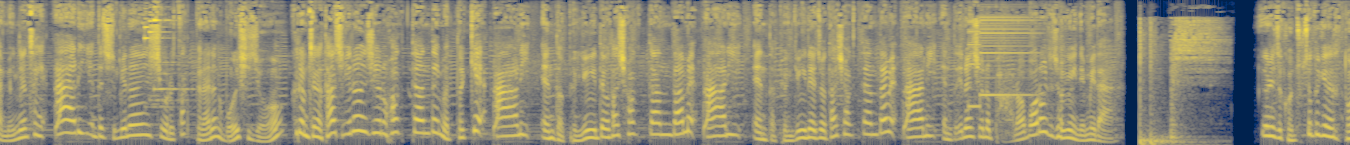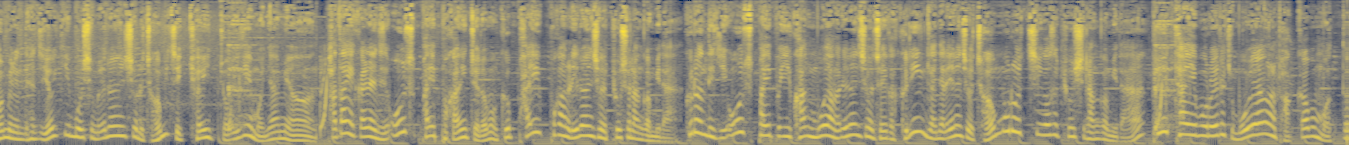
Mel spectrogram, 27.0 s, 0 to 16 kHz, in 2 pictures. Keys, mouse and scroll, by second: 0.6-1.6 typing, 4.0-4.6 scroll up 2, 4.9-5.9 typing, 5.6 click, 6.5-6.8 scroll up 2, 7.2 r, 7.5 e, 7.7 click, 8.6-8.9 scroll up 3, 9.1 r, 9.4 e, 9.7 right click, 10.0-10.4 scroll up 1, 14.3-14.7 scroll up 2, 15.0 scroll down 1, 15.4-15.8 scroll up 2, 16.1 middle click, 18.5-19.0 scroll down 2, 19.2 middle click, 19.8 scroll up 1, 22.4 scroll up 3, 23.0 middle click, 23.5 scroll down 1, 23.8 middle click, 24.3 scroll up 1, 26.1 click.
